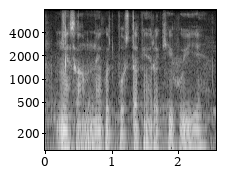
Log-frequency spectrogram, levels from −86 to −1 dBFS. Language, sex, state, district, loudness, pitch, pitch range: Hindi, male, Bihar, Lakhisarai, -20 LUFS, 105 Hz, 100-115 Hz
